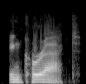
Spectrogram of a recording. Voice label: "incorrect", American

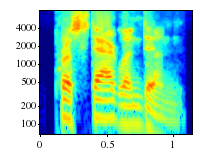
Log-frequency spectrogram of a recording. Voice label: "Prostaglandin", American

